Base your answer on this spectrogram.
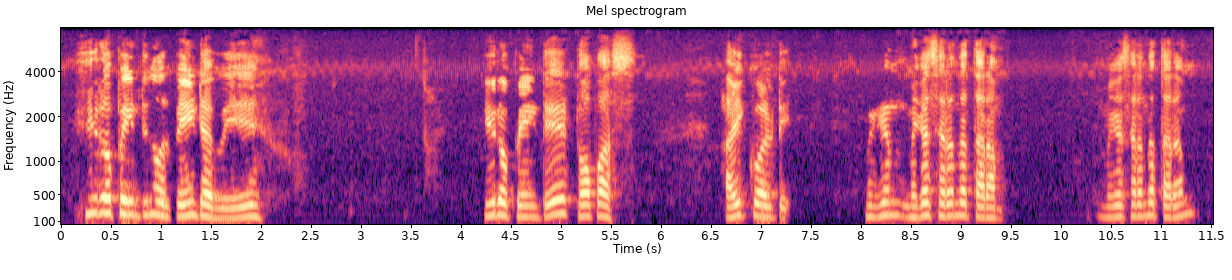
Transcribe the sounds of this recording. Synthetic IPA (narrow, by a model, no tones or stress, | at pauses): hiːɾoːpeɪɳʈɯnɯɔɾɯpeːɪɳʈɐʋi | hiːɾoːpeɪɳʈɯʈoːpaːs | hɐɪkwaːlɪʈːi | mɪɐmɪɣɐsɪɾɐnd̪ɐt̪ɐɾɐm | mɪɣɐsɪɾɐnd̪ɐt̪ɐɾɐm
